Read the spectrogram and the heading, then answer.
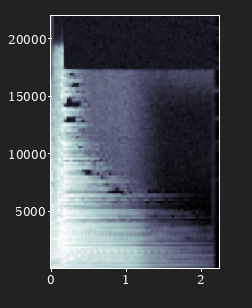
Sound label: Gb Augmented Major 9th, Guitar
